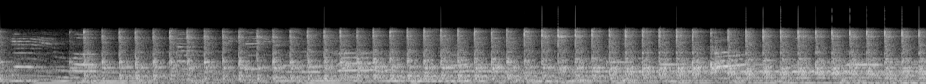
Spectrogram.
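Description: Small hammer tapping a hand graver against a machete blade in a quick, even rhythm of about six taps a second, cutting a hand engraving into the metal. Background music plays throughout.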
